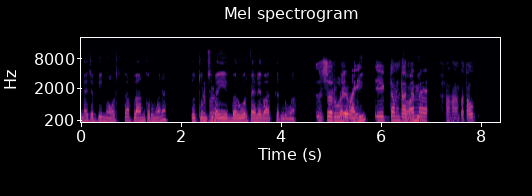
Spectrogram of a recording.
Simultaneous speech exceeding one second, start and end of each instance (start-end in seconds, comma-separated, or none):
none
